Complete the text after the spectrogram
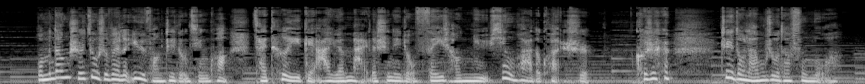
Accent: Northeast China, China; 我们老家在东北，屋外的温度还是零下十几度呢

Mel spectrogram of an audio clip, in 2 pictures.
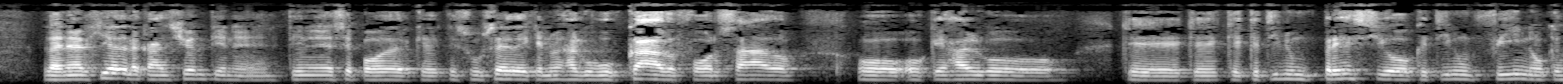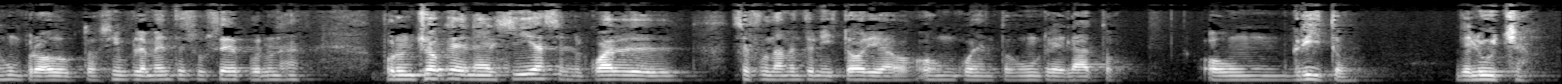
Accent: Córdoba, Argentina; soy de Córdoba capital, integrante de la Cruz ABL

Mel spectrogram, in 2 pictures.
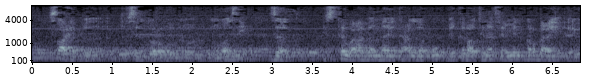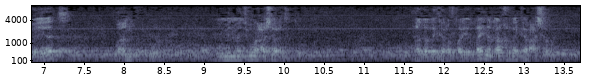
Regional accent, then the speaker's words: Algeria; كان الناس عندنا في الجزائر

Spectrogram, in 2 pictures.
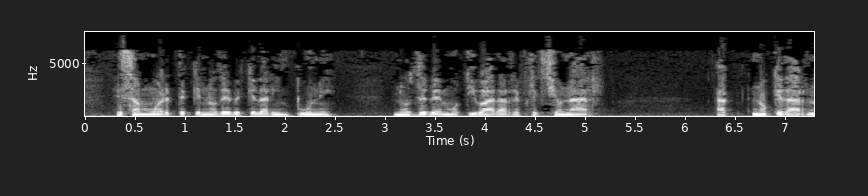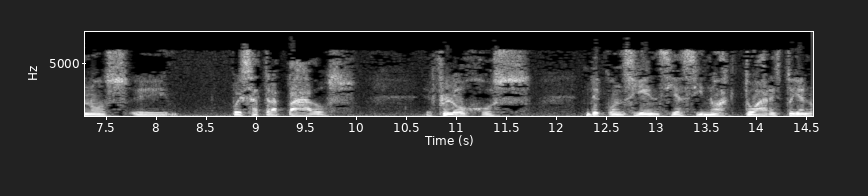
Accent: Mexico; da pena como mexicanos

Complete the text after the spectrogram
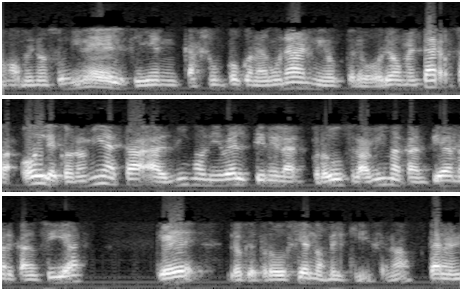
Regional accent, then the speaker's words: Argentina; el Estado somos, nosotros somos la sociedad argentina

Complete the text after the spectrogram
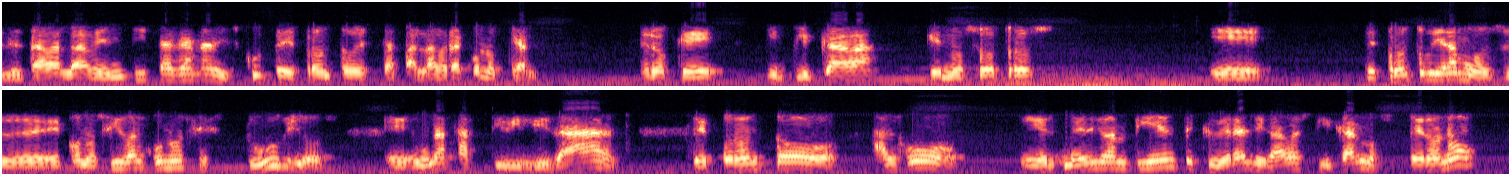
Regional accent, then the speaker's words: Colombia; de saber que somos ciudadanos colombianos y que así seamos pequeños propietarios

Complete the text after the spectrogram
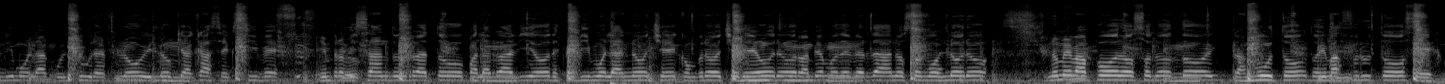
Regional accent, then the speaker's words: Guernica, Buenos Aires Province, Argentina; Yo soy de Guernica, soy hip hopero, es mi cultura.

